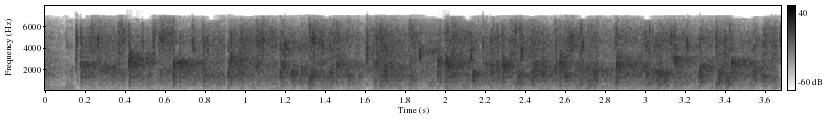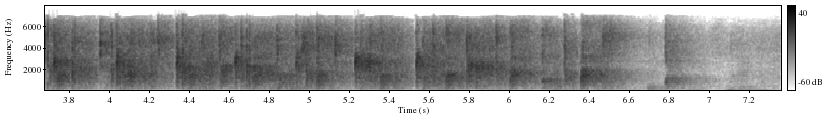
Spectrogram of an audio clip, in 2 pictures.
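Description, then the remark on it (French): A concert audience applauds a songwriter who is present in the hall, a dense wash of many hands clapping at an even, loud level for about six seconds before quickly tapering off into a few scattered claps. “vous allez l'applaudir encore une fois.”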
